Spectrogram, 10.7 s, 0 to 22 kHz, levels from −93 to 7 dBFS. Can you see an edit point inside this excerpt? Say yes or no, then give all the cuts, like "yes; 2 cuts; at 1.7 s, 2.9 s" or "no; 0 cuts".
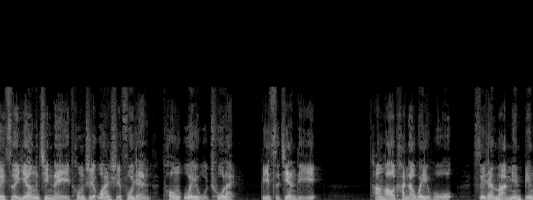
no; 0 cuts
